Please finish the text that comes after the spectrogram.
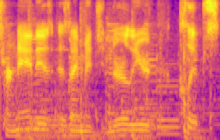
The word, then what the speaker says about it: Clypse: as I mentioned earlier, Clips, but it's spelled CLYPSE, Chris Clips Hernandez.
